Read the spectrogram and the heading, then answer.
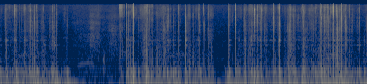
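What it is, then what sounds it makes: Metal microphone grille. Long blue acrylic nails tap and scratch the hollow metal mesh grille of a silver condenser microphone from both sides. Rapid, dense tapping and scratching comes through as deep, boomy thumps with faint crackle on top. It eases into a brief quieter lull before resuming just as busily.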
